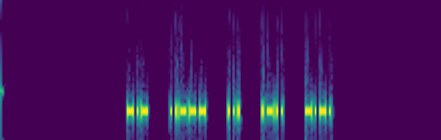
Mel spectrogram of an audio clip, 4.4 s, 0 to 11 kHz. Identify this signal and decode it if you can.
Morse code, heard as a keyed tone, about 47 wpm, spaced as for 27 wpm, 700 Hz. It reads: K2SLC
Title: USA Call Signs - 5 Characters - 3x Character Spacing - 50wpm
